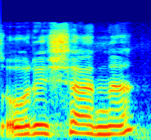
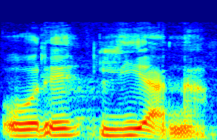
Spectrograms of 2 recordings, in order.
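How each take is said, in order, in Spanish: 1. El nombre se dice al estilo uruguayo. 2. El nombre se dice al estilo guatemalteco. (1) "Nosotros en Uruguay decimos Orellana" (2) "ella es de Guatemala, donde se dice Orellana"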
